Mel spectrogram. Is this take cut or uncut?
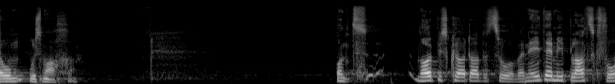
uncut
